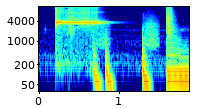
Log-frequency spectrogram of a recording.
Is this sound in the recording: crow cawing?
no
